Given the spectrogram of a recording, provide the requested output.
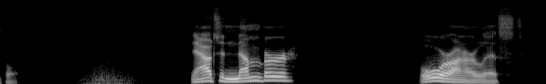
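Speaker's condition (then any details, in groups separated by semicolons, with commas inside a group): No condition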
